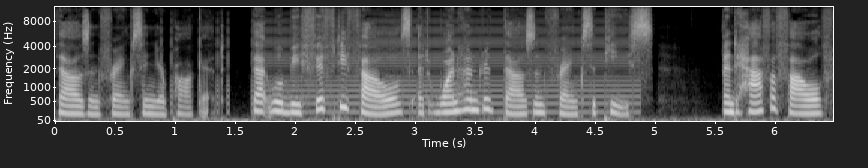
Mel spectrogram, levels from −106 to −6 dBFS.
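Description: From 0.73 s to 1.45 s, GSM signalling bursts break through under the speech: a nearby 2G phone exchanging short control transmissions, rectified by the audio circuit into a galloping dit-dit-dit of brief 217 Hz buzzes, roughly 20 dB down. The broken, clustered rhythm sets this apart from a call.

Then, from 1.63 s to 4.88 s, GSM phone buzz takes over as the phone enters a call and transmits continuously in bursts 217 times a second. The result is a steady, raspy 217 Hz buzz full of harmonics, about 20 dB below the speech, unbroken rather than galloping.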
